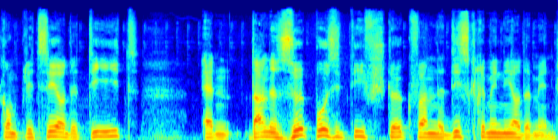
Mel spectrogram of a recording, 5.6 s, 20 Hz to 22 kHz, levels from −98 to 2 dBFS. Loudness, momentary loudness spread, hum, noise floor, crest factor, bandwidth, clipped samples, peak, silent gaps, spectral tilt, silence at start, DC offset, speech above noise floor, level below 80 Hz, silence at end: -25 LUFS; 8 LU; none; -52 dBFS; 16 dB; 16.5 kHz; under 0.1%; -10 dBFS; none; -5.5 dB/octave; 0 s; under 0.1%; 27 dB; -54 dBFS; 0 s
